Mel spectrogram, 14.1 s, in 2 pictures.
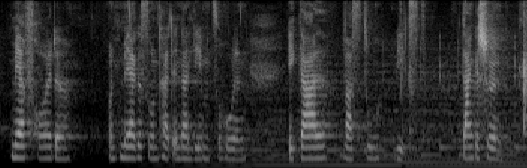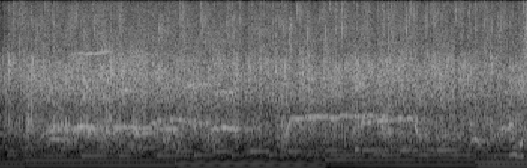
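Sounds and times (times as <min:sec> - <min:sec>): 
speech: 0:00.2 - 0:07.0
audience applause: 0:07.0 - 0:14.0.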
